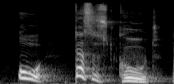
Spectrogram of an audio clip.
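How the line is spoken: Relieved exclamation. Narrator (German): rief es schon wieder ganz erleichtert aus

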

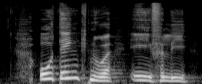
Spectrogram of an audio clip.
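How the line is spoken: Joyful exclamation. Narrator (German): rief er in strahlender Freude aus

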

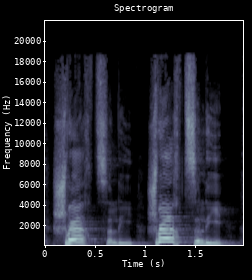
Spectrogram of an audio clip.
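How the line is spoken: Child calling repeatedly. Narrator (German): rief das Kind einmal ums andere

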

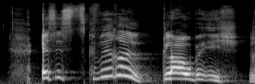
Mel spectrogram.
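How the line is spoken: Calling upward. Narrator (German): rief Arthur hinauf

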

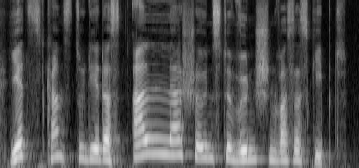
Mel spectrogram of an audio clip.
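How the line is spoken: Called out. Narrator (German): rief sie

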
